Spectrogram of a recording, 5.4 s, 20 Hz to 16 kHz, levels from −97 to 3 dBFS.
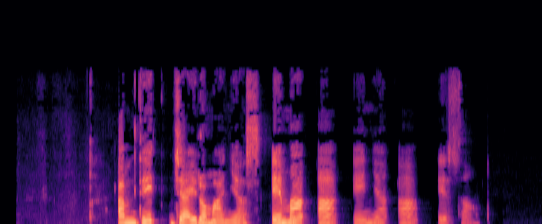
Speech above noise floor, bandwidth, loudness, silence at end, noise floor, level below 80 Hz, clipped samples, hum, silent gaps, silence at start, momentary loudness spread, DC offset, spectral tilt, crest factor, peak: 44 dB; 11.5 kHz; -18 LUFS; 0.7 s; -63 dBFS; -70 dBFS; under 0.1%; none; none; 0.9 s; 18 LU; under 0.1%; -4.5 dB/octave; 20 dB; 0 dBFS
